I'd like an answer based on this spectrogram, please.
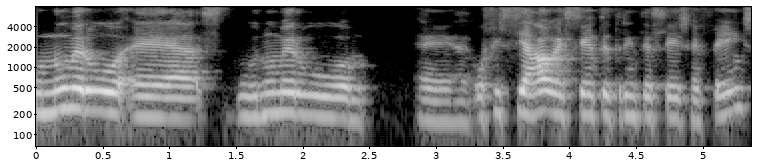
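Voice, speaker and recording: At a very slow pace, a woman talks in a voice of medium pitch. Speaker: foreign correspondent journalist. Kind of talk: news commentary. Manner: halting, many fillers.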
